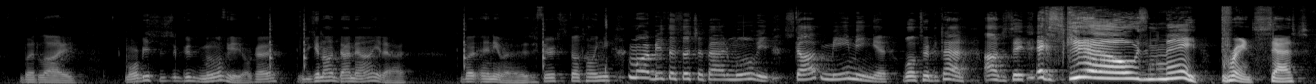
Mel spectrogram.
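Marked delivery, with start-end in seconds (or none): 10.2-13.0 booming, very high, shrill, over-aggressive shout. Answering people who call Morbius a bad movie: too loud and aggressive. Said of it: "that was too loud and too aggressive".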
